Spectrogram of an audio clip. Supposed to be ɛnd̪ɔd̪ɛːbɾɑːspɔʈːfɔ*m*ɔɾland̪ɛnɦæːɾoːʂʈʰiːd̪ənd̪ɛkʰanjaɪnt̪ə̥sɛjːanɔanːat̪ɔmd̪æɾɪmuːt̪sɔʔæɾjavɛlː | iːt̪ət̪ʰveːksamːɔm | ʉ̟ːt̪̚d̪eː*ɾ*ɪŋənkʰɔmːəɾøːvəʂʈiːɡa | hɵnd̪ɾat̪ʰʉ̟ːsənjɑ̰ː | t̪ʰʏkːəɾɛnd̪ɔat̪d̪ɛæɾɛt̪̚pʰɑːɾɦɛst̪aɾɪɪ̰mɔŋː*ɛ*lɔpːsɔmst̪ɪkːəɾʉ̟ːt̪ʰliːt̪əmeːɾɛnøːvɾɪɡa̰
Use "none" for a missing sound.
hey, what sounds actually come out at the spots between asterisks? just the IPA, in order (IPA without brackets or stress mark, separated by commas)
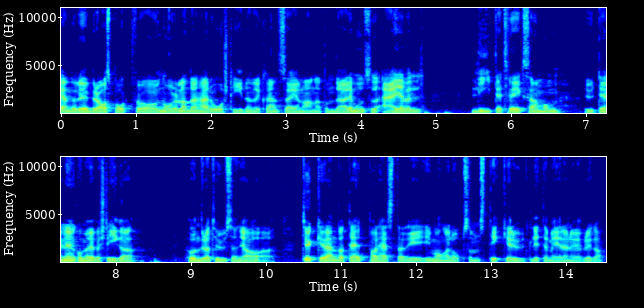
n, l, a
